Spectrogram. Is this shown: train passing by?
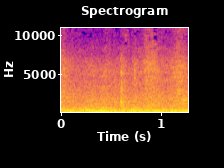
yes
